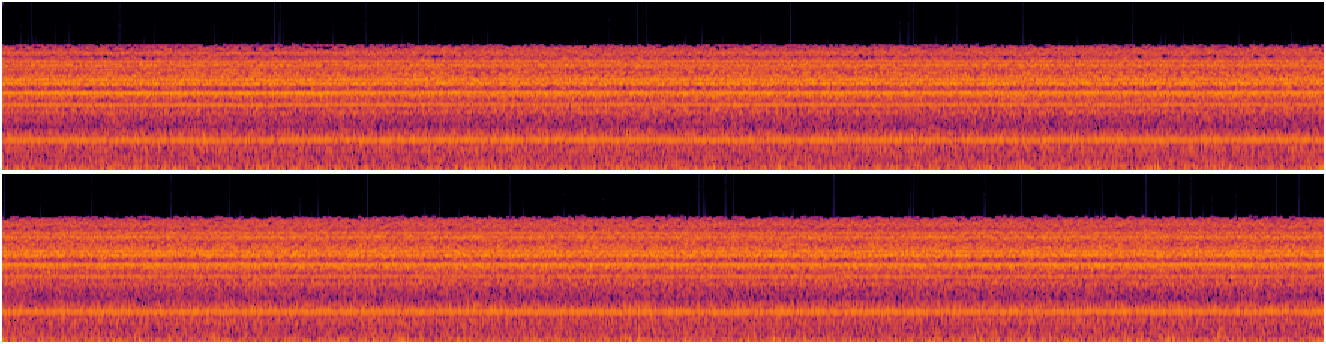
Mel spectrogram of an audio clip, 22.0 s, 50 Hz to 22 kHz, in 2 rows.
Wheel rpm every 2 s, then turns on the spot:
0, 0, 0, 0, 0, 0, 0, 0, 0, 0, 0.
none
